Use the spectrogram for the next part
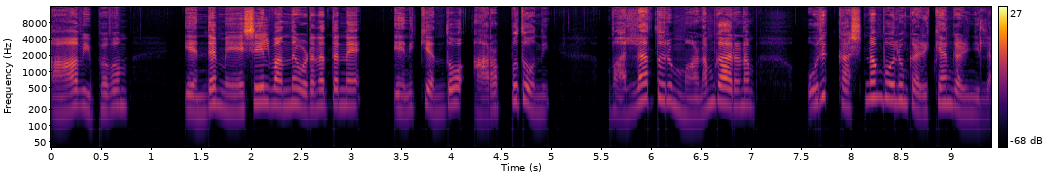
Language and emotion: Malayalam, disgusted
